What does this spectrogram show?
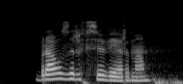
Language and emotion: Russian, neutral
